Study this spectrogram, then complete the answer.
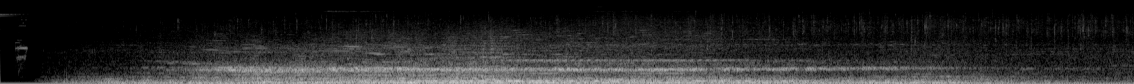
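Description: A train rumbles past overhead, loud and heavy, then fades.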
